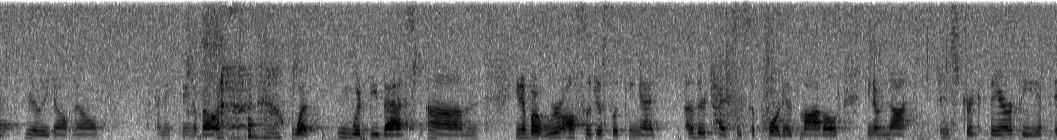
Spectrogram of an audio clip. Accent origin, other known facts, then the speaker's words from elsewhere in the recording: Midwest, United States; I'm not from here, I'm from the Midwest, so I find it pretty shocking.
